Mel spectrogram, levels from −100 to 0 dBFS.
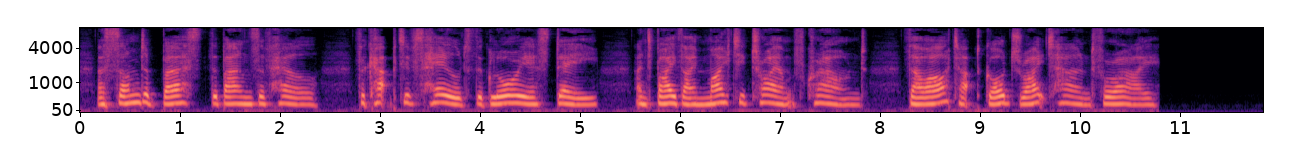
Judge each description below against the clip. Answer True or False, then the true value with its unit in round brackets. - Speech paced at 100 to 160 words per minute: True (135 wpm)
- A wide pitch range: False (2.4 semitones)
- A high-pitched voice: True (205 Hz)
